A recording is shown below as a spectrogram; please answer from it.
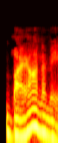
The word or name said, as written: bionomy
